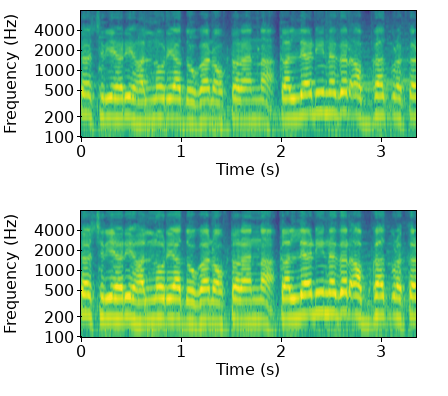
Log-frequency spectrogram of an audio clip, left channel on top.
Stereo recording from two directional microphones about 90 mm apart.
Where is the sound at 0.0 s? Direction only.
20° right (ahead or behind).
